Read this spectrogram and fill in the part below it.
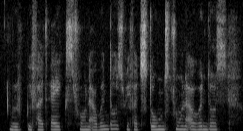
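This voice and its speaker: Her voice is medium-pitched and somewhat breathy, with monotone, flat intonation. The woman keeps a moderate pace. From Ireland. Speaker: blind vlogger. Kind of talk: personal vlog. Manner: halting, many fillers.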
